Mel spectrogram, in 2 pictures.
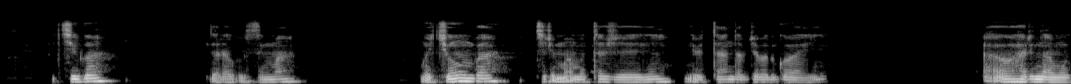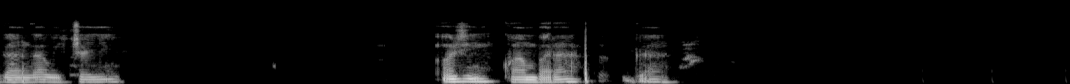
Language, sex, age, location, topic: Kinyarwanda, male, 25-35, Nyagatare, health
